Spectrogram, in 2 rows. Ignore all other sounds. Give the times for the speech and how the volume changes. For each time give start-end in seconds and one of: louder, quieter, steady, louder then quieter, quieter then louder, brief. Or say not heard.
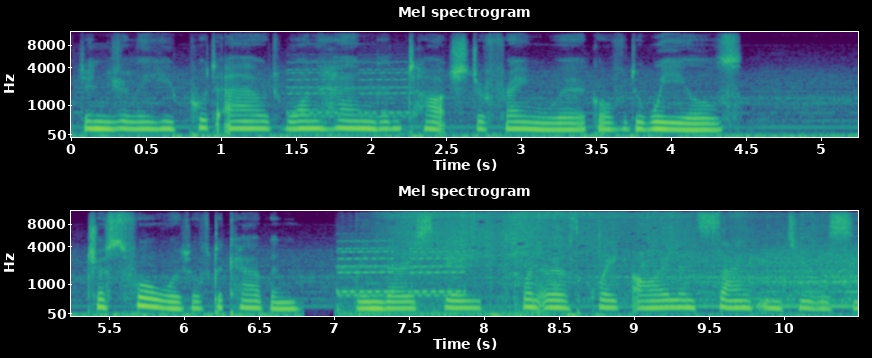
0.0-10.4 steady.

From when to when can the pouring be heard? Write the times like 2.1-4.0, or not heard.
not heard.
